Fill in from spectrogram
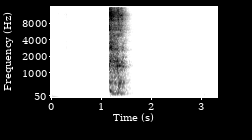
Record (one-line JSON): {"cough_length": "3.3 s", "cough_amplitude": 32768, "cough_signal_mean_std_ratio": 0.25, "survey_phase": "alpha (2021-03-01 to 2021-08-12)", "age": "45-64", "gender": "Male", "wearing_mask": "No", "symptom_none": true, "smoker_status": "Current smoker (11 or more cigarettes per day)", "respiratory_condition_asthma": false, "respiratory_condition_other": false, "recruitment_source": "REACT", "submission_delay": "1 day", "covid_test_result": "Negative", "covid_test_method": "RT-qPCR"}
